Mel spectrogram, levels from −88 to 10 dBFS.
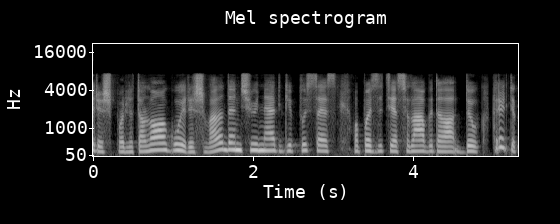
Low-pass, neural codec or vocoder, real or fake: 7.2 kHz; codec, 16 kHz, 1 kbps, FunCodec, trained on Chinese and English, 50 frames a second; fake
